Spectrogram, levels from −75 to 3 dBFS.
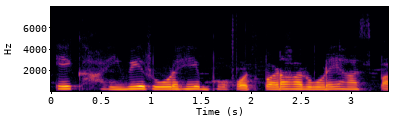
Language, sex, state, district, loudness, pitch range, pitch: Hindi, female, Bihar, West Champaran, -16 LUFS, 210-225 Hz, 215 Hz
